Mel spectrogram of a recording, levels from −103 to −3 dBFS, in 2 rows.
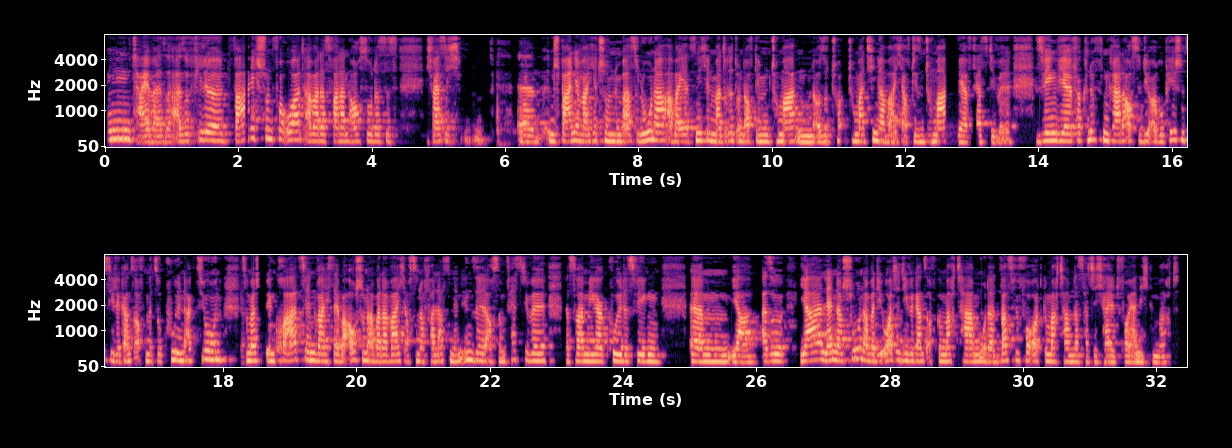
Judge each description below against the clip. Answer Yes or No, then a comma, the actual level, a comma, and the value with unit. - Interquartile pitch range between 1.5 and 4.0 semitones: Yes, narrow, 2.4 semitones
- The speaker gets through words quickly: Yes, fast, 215 wpm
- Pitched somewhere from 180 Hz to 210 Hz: Yes, medium, 185 Hz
